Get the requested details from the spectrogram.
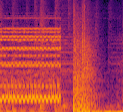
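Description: A telephone rings loudly with a warbling electronic trill for about a second, during a prank in which two mobile phones call Westport Garda Station and Castlebar Garda Station at the same time, then cuts off and gives way to a burst of rough, noisy background sound.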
